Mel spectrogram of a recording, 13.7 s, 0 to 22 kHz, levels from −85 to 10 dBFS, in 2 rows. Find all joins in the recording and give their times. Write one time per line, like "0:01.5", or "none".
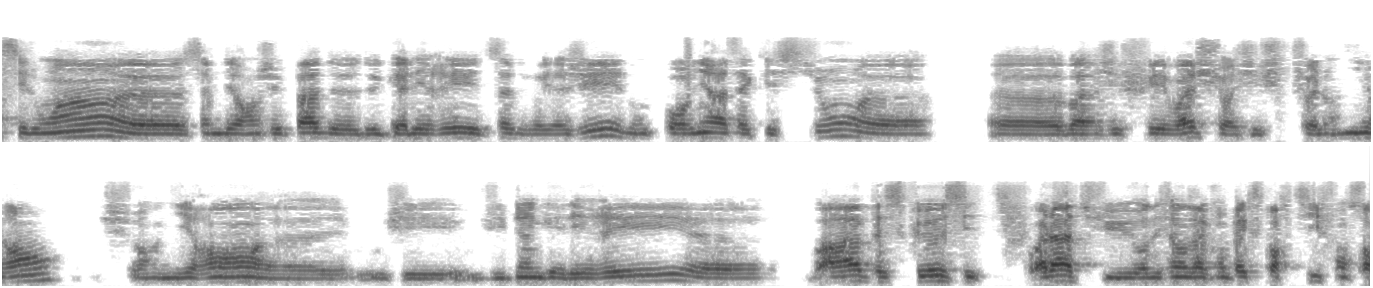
none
